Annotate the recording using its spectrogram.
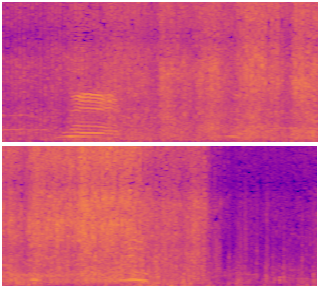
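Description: Snow tube sliding fast down a plastic-mat tubing slope, a rushing noise of the slide and the wind that cuts off sharply about five seconds in as the tube runs out onto flat turf. A child's voice calls out briefly a few times over it.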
